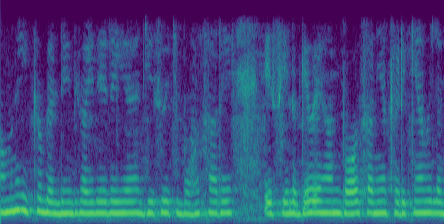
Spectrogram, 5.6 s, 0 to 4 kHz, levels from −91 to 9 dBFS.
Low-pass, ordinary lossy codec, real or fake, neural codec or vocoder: 3.6 kHz; none; real; none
